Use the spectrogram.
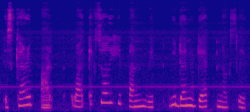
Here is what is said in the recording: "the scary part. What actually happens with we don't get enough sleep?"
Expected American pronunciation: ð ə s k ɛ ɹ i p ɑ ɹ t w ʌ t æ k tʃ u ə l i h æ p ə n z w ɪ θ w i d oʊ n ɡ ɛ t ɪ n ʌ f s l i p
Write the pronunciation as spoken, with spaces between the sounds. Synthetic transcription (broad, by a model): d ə s k ɛ ɹ i p ɑ ɹ t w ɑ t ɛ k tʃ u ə l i h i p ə n w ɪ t w i d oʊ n ɡ ɛ t n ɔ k s l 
